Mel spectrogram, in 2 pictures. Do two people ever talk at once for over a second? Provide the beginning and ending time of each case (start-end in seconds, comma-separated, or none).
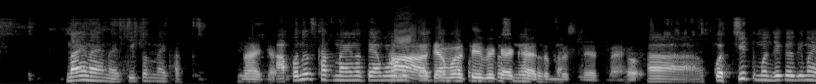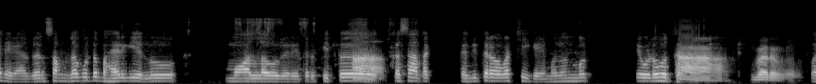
3.9-5.9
